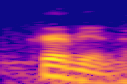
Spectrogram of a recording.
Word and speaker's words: Caribbean: I think is it mostly in the Caribbean or Caribbean? How do you say it? Caribbean. Okay. I had it right the first time.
